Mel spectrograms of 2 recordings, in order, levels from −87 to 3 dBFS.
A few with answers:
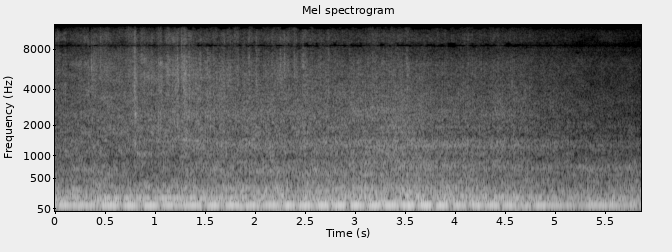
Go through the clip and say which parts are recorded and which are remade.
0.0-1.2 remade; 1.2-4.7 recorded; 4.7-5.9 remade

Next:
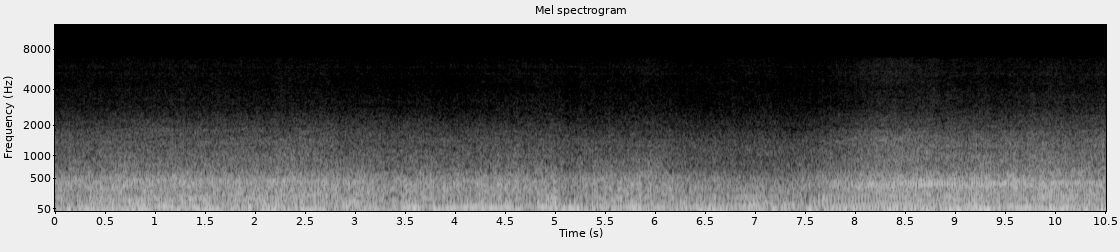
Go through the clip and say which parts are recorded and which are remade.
0.0-1.0 recorded; 1.0-1.5 remade; 1.5-3.4 recorded; 3.4-6.4 remade; 6.4-9.4 recorded; 9.4-9.9 remade; 9.9-10.5 recorded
